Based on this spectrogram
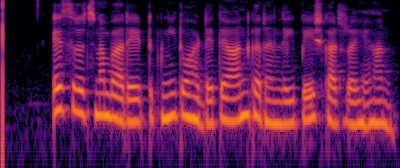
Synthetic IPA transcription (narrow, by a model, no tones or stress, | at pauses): ɪsɾət͡ʃnaːbaːɾeʈɪpniːt̪õːɦəɖeːt̪ejaːnkəɾənləiːpeːʃkəɾɾəɦeɦən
